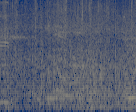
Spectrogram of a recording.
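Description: Wind rushing over the microphone of a slingshot ride's on-board camera as the capsule swings in the air: a steady low rushing noise, with riders' voices briefly over it.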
